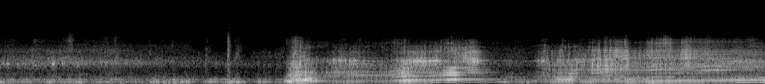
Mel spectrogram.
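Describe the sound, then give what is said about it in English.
A loud manual-transmission car's engine revs up, its pitch climbing, dropping briefly as it shifts gears, then climbing again as it passes, with no talking over it. “I'll wait while you take your noisy ass car out of the way.”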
